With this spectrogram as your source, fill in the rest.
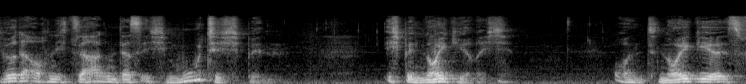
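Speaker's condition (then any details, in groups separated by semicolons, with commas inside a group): Parkinson's disease; symptoms barely noticeable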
